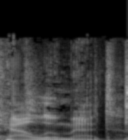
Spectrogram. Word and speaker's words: Calumet: Calumet.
